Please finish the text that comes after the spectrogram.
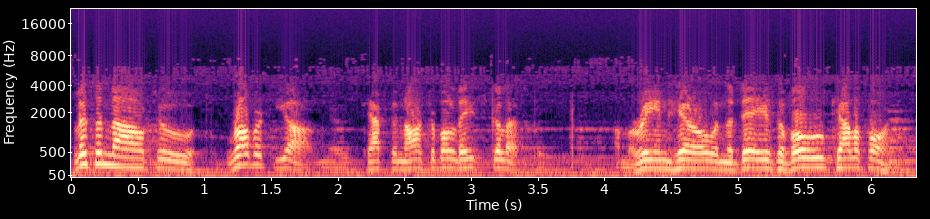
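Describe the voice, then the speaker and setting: A man's voice: fairly high pitch, big pitch swings, brisk. A man with an American accent announcing in a formal, declamatory, scripted 1940s radio style. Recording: tinny vintage radio recording. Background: loud band music.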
